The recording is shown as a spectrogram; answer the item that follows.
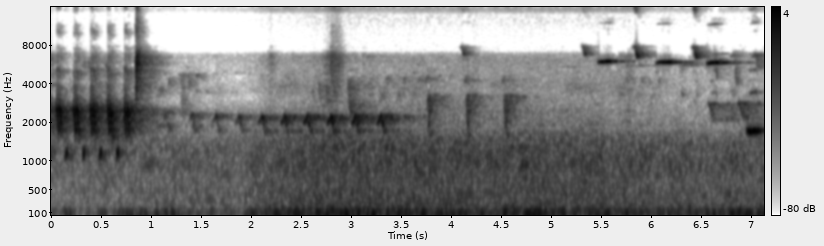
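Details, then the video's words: Thrush nightingale song from Russia opening with a rapid pulsed trill, followed by a chain of short repeated notes and scattered thin high whistles against low background hum. "Nightingale singing Russian соловей восточный"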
